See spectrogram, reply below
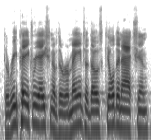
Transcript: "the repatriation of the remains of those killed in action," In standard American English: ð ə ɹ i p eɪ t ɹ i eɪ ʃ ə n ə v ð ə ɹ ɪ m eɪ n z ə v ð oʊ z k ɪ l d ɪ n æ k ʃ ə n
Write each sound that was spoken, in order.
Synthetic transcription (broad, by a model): ð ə ɹ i p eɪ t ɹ i eɪ ʃ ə n ə v ð ə ɹ ɪ m eɪ n z ə v ð oʊ z k ɪ l d ɪ n æ k ʃ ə n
